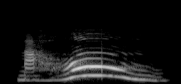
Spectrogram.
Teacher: a gente já identifica aí que a sílaba tônica é a última sílaba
